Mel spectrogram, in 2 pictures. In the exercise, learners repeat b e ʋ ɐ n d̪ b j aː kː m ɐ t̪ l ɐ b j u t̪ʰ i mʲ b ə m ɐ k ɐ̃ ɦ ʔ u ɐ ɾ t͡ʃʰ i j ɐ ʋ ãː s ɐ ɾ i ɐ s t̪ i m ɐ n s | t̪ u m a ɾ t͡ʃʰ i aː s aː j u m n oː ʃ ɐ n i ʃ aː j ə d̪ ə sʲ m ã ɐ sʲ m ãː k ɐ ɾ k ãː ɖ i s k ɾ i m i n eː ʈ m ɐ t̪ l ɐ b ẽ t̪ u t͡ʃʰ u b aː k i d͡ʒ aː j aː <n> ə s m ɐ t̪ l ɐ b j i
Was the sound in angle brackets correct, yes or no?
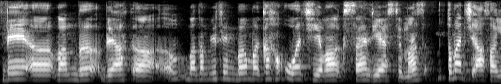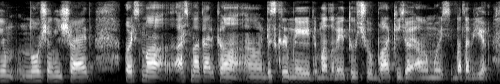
no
